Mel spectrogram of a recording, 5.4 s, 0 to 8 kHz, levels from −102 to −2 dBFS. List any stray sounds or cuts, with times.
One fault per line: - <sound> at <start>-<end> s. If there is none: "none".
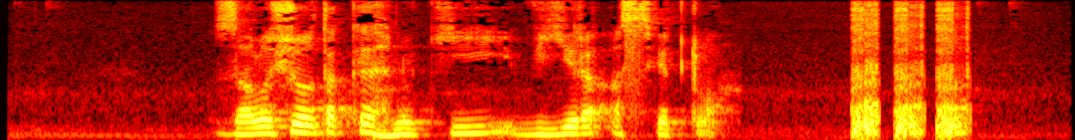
- laugh at 4.3-4.9 s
